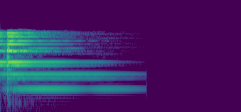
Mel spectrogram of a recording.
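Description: Notification-bell 'ding' sound effect: a single struck chime with several ringing tones that fades out within about a second and a half.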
